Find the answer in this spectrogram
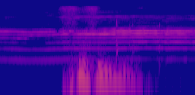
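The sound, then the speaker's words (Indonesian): A female cat meowing: one drawn-out, fairly loud meow with a rising then falling tone, over a steady faint background whine. “Ya, itu tadi suara Sultan kucing betina.”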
